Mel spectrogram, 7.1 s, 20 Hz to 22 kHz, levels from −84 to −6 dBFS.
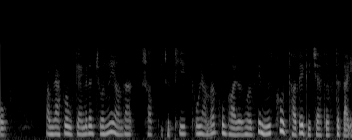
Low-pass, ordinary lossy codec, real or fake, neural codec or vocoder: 5.4 kHz; MP3, 24 kbps; fake; codec, 16 kHz, 0.5 kbps, FunCodec, trained on Chinese and English, 25 frames a second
